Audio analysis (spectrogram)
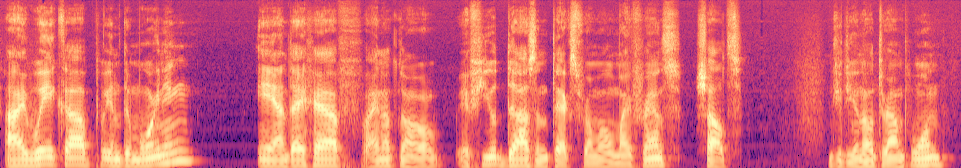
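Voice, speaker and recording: A man with a Russian accent, co-hosting a psychology podcast in a measured, explanatory way with frequent pauses. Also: medium pitch, darkish tone. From Soviet Union. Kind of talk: casual podcast discussion.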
